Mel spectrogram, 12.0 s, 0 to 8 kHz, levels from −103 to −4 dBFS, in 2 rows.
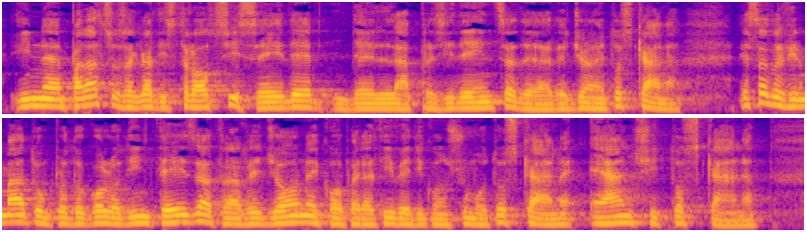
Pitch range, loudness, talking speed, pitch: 105-135 Hz, -19 LUFS, 125 wpm, 120 Hz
